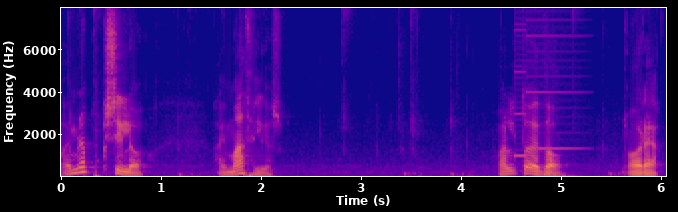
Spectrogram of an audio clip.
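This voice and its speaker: Male streamer, mid-pitched, loose running chatter to chat during live play, quick to swear and joke at himself. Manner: chatty, self-mocking, swears, talks back to chat and the game. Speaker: gaming livestreamer. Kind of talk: casual live gameplay chat.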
